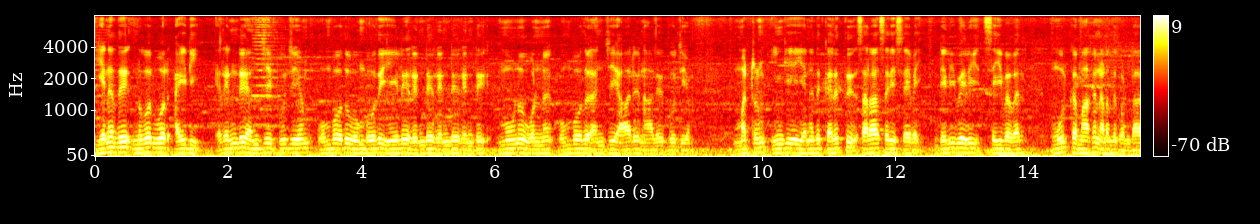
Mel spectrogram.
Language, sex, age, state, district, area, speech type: Tamil, male, 45-60, Tamil Nadu, Perambalur, urban, read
